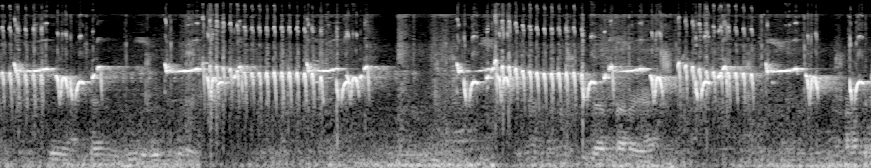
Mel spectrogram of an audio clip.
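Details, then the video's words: Lure song of a prinia for calling wild birds: sharp, high, rattling trills with falling and rising buzzy notes, bursts separated by brief gaps, steady low background hum beneath. "Suara Pikat Burung Prenjak Untuk panggilan Prenjak Liar"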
